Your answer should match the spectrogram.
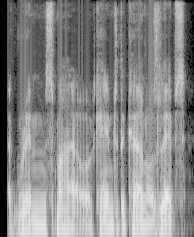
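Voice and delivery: plain reading voice

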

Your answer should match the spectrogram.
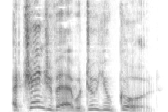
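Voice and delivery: put-on breezy, persuasive young Englishman; Hastings, the narrator's friend. A narrator's reading. Hastings speaking to Poirot.

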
